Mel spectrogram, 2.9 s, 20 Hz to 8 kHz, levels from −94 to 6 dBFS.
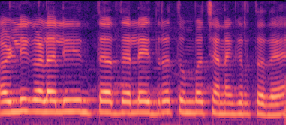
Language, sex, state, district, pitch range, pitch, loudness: Kannada, female, Karnataka, Mysore, 220-235 Hz, 230 Hz, -14 LUFS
